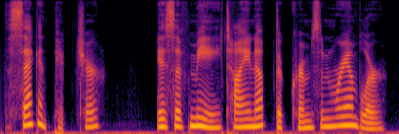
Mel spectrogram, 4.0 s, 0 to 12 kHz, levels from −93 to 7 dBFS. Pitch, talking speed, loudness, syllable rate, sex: 195 Hz, 165 wpm, -18 LUFS, 5.2 syllables/s, female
